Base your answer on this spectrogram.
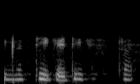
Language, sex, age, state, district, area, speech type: Marathi, female, 18-30, Maharashtra, Beed, urban, conversation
